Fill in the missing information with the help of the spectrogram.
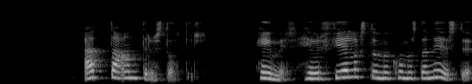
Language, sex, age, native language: Icelandic, female, 15, Icelandic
